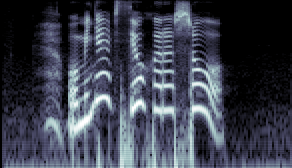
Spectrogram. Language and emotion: Russian, positive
